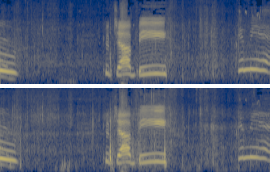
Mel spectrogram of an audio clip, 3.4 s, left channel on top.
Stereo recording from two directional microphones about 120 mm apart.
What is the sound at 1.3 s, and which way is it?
Speech, centre (ahead or behind).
